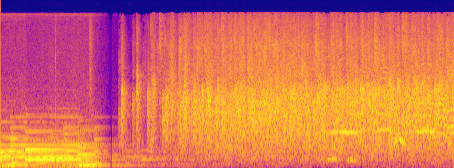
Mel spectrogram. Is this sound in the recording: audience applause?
yes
